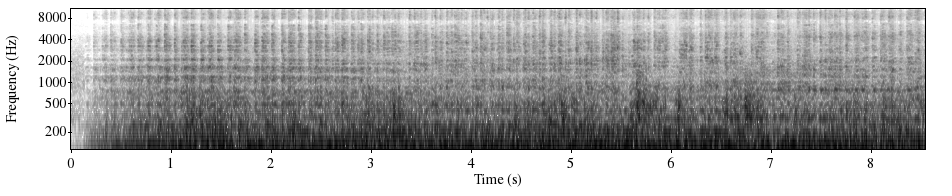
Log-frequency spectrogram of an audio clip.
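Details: Corvette V8, rebuilt with a piston swap after hydrolocking from a hung injector and a rod knock, now gives a strong, even, steady roar with no knocking; healthy and pulling cleanly.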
